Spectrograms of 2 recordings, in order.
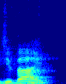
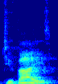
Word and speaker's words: Gervais: You pronounce it with a silent S. However, it's not a silent S. It's pronounced... I have listened to all of Ricky Gervais' programmed podcasts and his old XFM shows, and as well as his stand-up DVDs, and he always pronounces his name as it's spelled. There was even a bit of discussion about it on the Graham Norton show, as Louis Walsh pronounced his name the way you guys do, and they were laughing about it.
